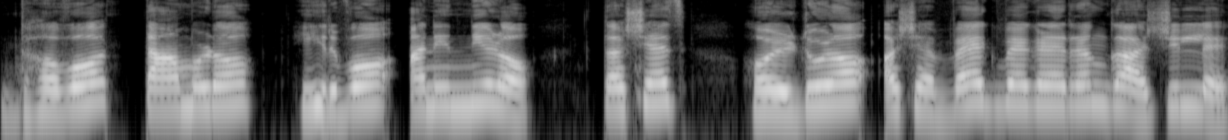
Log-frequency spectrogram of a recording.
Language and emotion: Goan Konkani, neutral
